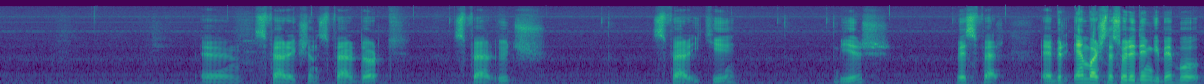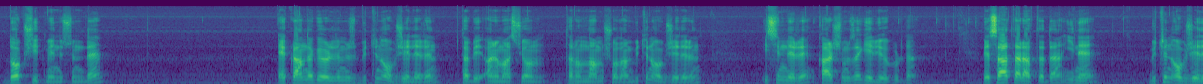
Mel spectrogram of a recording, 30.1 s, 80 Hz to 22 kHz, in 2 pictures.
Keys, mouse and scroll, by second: 3.7-5.4 drag, 5.6-7.3 drag, 7.6-13.6 drag, 25.2-28.8 drag.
